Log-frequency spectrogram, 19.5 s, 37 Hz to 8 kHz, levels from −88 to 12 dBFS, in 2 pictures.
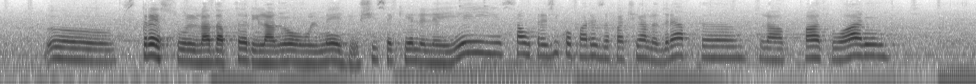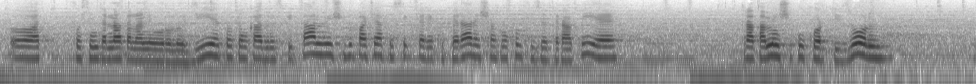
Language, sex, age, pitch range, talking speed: Romanian, female, 30-49, 190-245 Hz, 125 wpm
